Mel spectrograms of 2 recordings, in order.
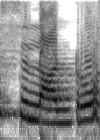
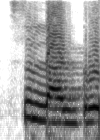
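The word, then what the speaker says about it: cilantro: हम कहते हैं सिलेंट्रो इसे भी सिलेंट्रो नहीं बोलना भले यहां पर ए लगा हुआ है इसे सिलेंट्रो बोलते हैं सिलेंट्रो सो ए को ए बोलना है आ नहीं बोलना ए प्रोनाउंस करना है वैसे मुझे नहीं पता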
